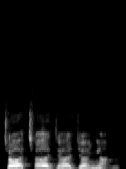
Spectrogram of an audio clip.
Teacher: જીભ તાળ અડે તો જ એ નીકળે એટલે એને કહેવાય તાલવ્ય તાળવાને જીભ અડાડ્યા વગર આ પાંચ અક્ષર બોલી શકાય નહી ચ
